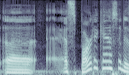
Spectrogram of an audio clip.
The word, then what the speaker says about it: aspartic acid: Super nerdy, non-essential amino acid, aspartic acid? Am I butchering that? – No, you're not at all.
